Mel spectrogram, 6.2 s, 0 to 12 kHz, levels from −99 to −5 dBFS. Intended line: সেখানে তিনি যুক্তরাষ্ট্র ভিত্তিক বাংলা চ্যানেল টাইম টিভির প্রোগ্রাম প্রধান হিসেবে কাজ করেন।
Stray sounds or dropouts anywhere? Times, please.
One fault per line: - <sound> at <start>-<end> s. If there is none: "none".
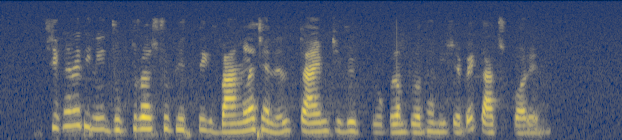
none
